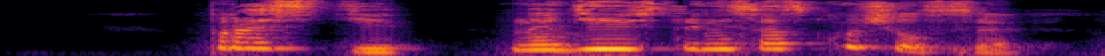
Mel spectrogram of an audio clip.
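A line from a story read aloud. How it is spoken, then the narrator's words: Cooing. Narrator (Russian): проворковала Зозо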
